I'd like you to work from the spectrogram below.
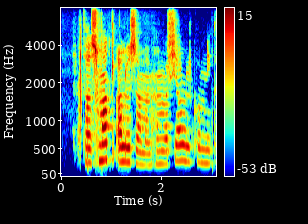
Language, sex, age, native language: Icelandic, female, 13, Icelandic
